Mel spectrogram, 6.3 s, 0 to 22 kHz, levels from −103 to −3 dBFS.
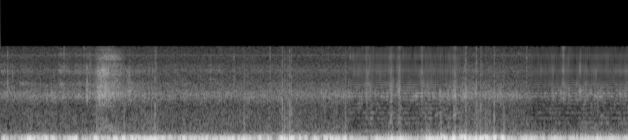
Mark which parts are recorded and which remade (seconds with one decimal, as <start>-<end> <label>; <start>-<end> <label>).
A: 0.0-3.5 recorded; 3.5-4.6 remade; 4.6-5.3 recorded; 5.3-6.3 remade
